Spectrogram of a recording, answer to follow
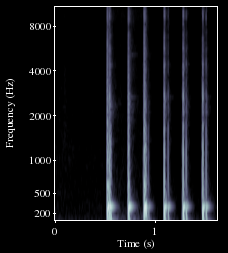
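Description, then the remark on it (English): A quick run of seven firm knocks on a door, evenly spaced, starting after a brief silence. Each rap is solid and hollow, with no voices present. “And then I came home and I was sitting here basically just hoping and praying that I didn't get a knock on the door an hour later.”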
